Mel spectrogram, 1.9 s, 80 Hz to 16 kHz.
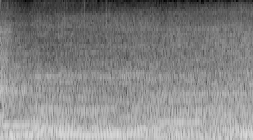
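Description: Group 5 race car at Bathurst in the Raceroom racing game, its engine holding a loud, steady high-revving drone with layered harmonic tones, close and continuous throughout.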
